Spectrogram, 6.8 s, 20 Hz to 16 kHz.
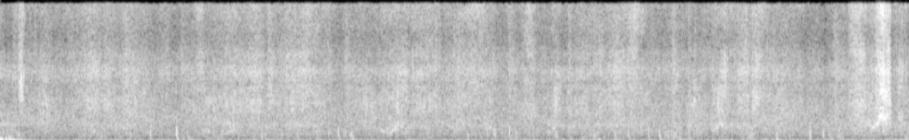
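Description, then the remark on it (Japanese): Footsteps squeak and crunch on nearly 10 cm of fresh snow on the Toyohira River embankment in Sapporo in the morning, in a steady walking rhythm, over a constant background wash of the flowing river. “豊平川河川敷というか堤防雪がやっぱり1 0センチ近く積もってますねこの辺はねキュッキュッキュッキュ聞こえますかね”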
